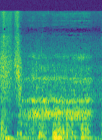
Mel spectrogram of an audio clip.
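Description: A plastic bottle is squeezed.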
